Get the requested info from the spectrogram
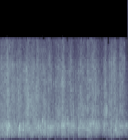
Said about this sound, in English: I think you guys should give yourselves a round of applause. This is pretty amazing.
